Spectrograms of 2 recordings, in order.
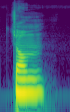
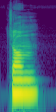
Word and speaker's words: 좀: 今天我们学习的第一句有点紧张，还有呢是 좀 떨 려 요， 좀 떨 려 요。其中第一个 좀 它是一个缩略的词，原型呢是 조 금。它的这个正确发音的话，其实。正常读松音的，但是呢，口语当中呢，一般读作紧音比较多一点。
